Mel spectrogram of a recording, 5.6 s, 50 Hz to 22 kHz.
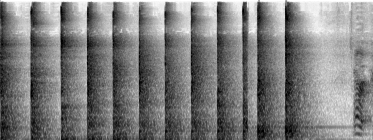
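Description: Repeated hammer blows knocking out a dent in a Ford F-150 body panel, about a dozen loud, close metallic strikes in an uneven steady rhythm, each ringing briefly before the next, with no talking.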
